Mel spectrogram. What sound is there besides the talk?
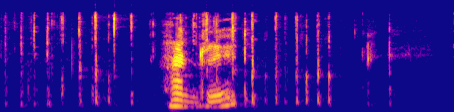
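typing on a computer keyboard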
